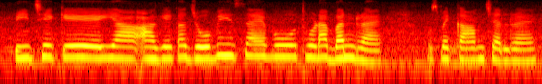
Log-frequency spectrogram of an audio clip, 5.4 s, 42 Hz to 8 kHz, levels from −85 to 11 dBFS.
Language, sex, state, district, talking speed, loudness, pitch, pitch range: Hindi, female, Haryana, Jhajjar, 190 wpm, -16 LUFS, 215 Hz, 200-230 Hz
